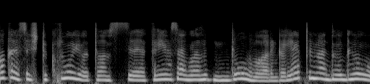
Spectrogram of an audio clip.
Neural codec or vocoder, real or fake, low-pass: codec, 16 kHz, 1 kbps, FreqCodec, smaller model; fake; 7.2 kHz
